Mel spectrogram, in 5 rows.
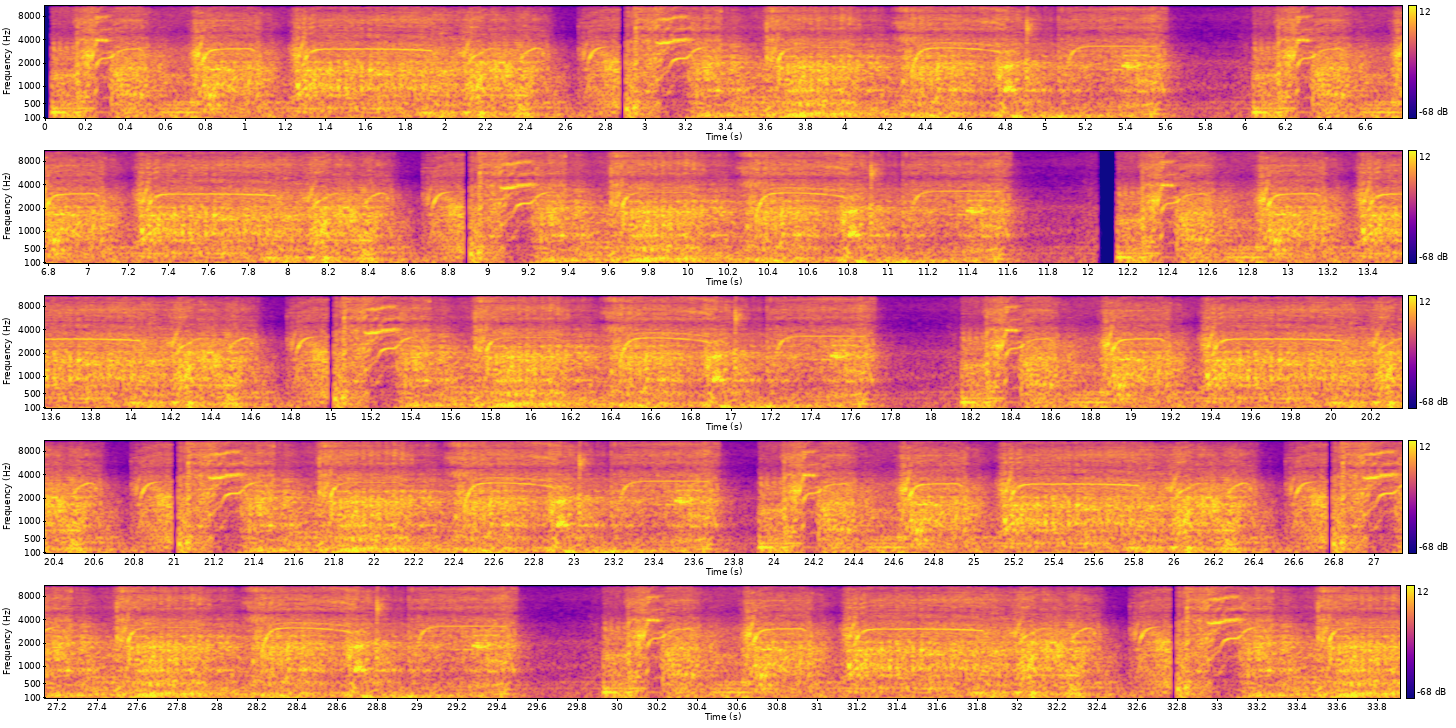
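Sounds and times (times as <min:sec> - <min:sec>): power drill boring into steel: 0:00.1 - 0:05.6, 0:18.3 - 0:33.9.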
